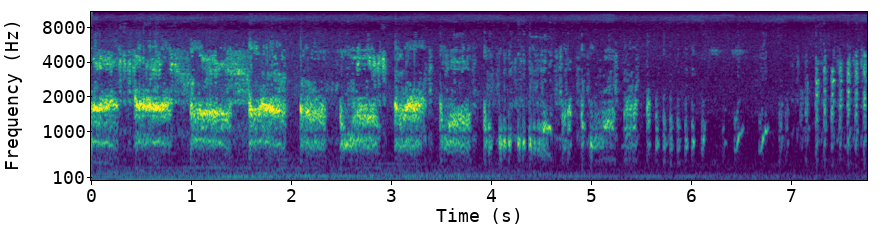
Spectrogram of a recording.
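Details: White-breasted waterhen lure call: loud repeated croaking notes, steady at first, then breaking into quicker clicking pulses and short rising notes, over a low hum.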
